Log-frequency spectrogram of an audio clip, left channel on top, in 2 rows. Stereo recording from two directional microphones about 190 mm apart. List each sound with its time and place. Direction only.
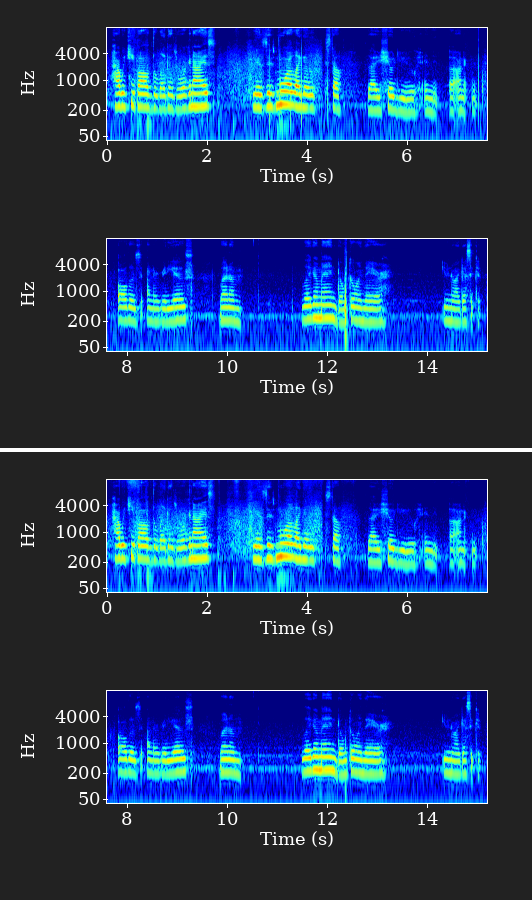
0.1 s a woman's voice: centre (ahead or behind)
2.5 s a sound: 50° right (ahead or behind)
3.2 s a woman's voice: centre (ahead or behind)
4.0 s a woman's voice: 50° right (ahead or behind)
4.4 s a woman's voice: 5° left (ahead or behind)
11.5 s a woman's voice: 5° left (ahead or behind)
14.3 s a woman's voice: centre (ahead or behind)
